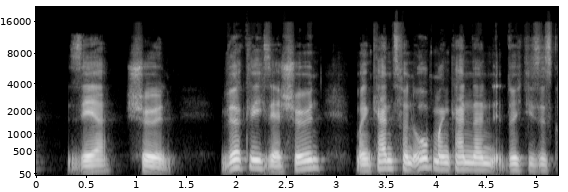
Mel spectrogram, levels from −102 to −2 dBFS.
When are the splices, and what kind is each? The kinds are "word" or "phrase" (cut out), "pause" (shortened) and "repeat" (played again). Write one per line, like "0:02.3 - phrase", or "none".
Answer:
0:02.3 - word
0:03.9 - word

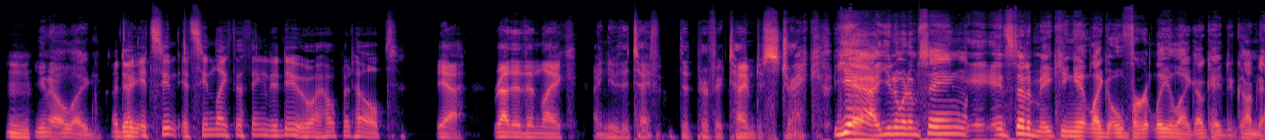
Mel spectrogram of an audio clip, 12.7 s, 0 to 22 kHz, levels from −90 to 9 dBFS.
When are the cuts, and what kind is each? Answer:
0:05.9 - pause
0:09.6 - word

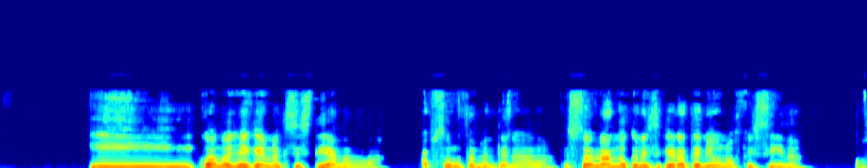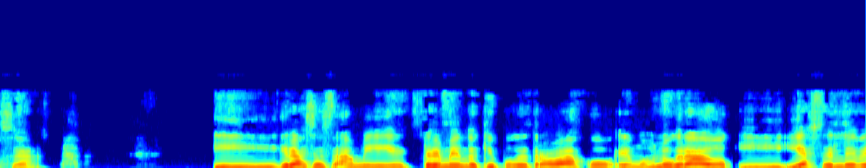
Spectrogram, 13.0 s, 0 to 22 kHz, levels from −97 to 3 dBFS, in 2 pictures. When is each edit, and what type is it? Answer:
0:12.0 - word

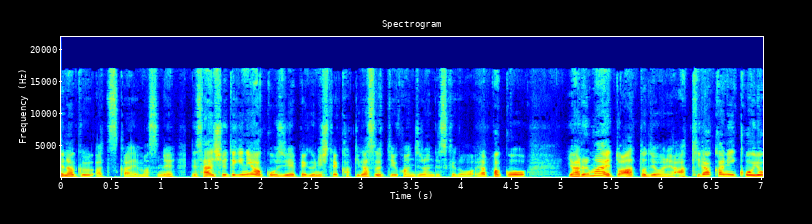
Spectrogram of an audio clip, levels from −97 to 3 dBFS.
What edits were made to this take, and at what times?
0:01.2 - pause

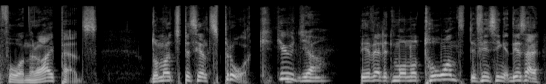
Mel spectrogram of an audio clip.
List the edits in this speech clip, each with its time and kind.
none

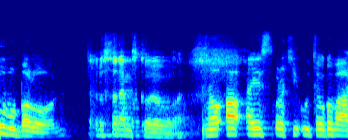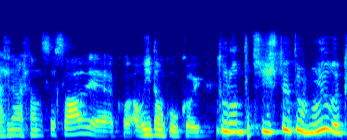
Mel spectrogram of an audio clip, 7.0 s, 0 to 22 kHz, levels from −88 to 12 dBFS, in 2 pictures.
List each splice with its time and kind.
0:01.3 - word
0:02.7 - word
0:03.3 - word
0:05.6 - word
0:06.0 - word

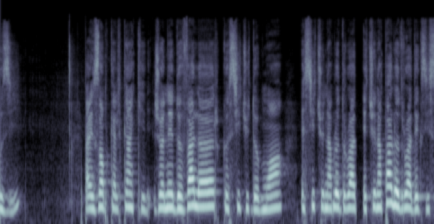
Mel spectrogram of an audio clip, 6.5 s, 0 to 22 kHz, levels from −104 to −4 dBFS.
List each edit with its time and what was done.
0:02.2 - word
0:03.7 - word
0:05.0 - word
0:05.3 - word

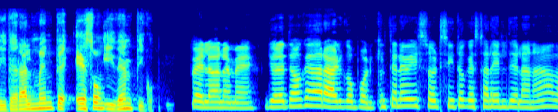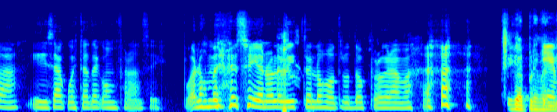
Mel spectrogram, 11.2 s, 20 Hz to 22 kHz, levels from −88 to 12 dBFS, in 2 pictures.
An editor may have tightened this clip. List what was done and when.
0:01.0 - word
0:03.8 - word
0:04.9 - word

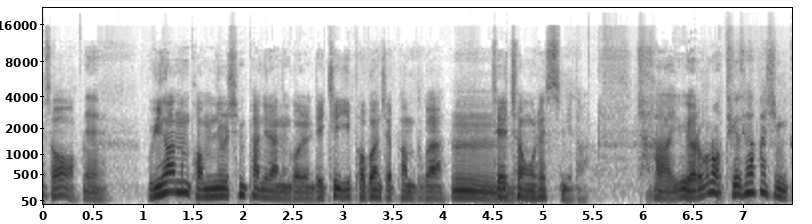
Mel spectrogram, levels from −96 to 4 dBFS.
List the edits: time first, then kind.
none

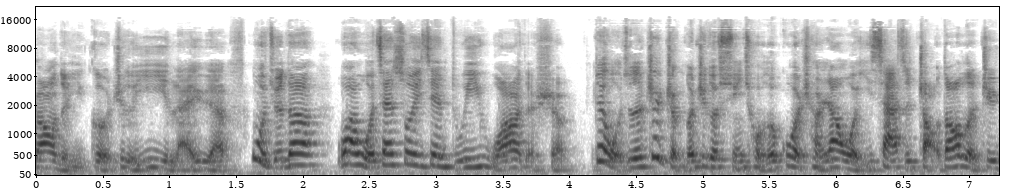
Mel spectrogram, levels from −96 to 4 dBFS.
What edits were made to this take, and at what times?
0:04.1 - pause

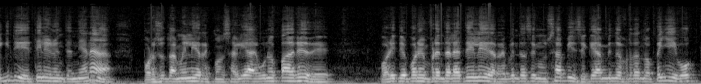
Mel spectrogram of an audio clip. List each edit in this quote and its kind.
none

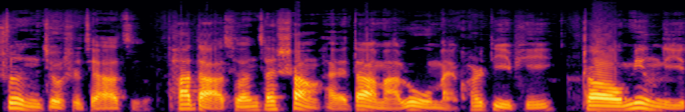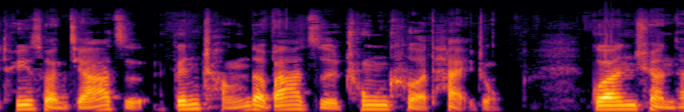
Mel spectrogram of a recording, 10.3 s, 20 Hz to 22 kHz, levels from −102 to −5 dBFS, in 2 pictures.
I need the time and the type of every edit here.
0:01.2 - pause
0:04.2 - pause

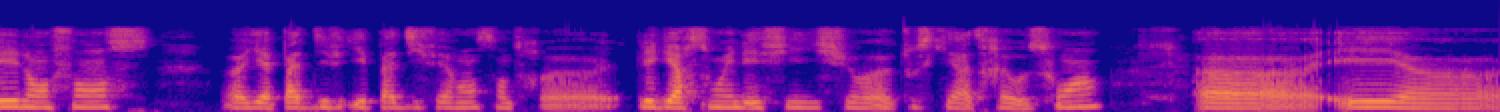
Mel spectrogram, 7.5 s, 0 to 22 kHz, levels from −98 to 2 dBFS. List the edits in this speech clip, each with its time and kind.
0:03.1 - pause
0:05.9 - pause

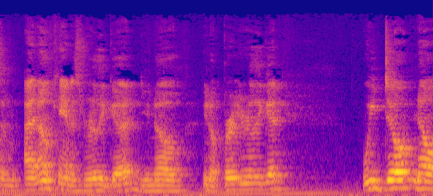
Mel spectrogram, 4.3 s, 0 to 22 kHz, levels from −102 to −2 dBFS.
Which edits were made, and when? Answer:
none

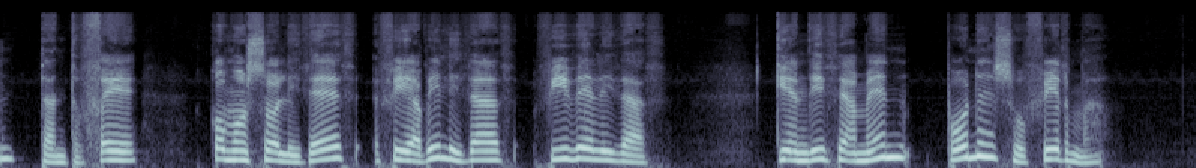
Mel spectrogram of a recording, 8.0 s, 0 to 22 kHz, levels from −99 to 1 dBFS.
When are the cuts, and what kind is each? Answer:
none

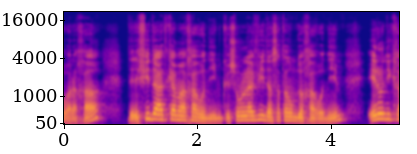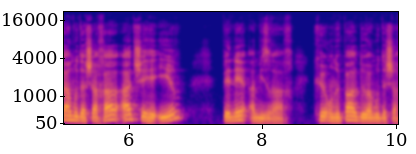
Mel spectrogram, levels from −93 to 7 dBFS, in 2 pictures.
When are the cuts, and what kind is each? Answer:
none

